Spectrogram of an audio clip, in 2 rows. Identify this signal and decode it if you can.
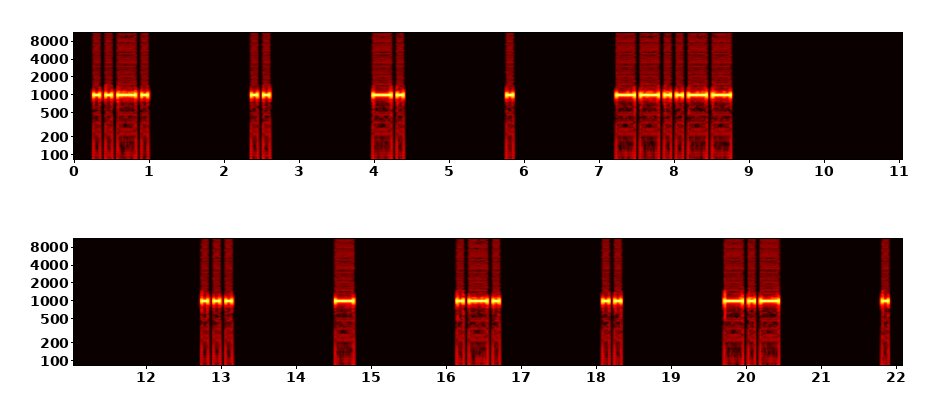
Morse code, heard as a keyed tone, about 15 wpm, spaced as for 5 wpm, 1000 Hz. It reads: FINE, STRIKE
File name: qotdfiles / 5wpm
